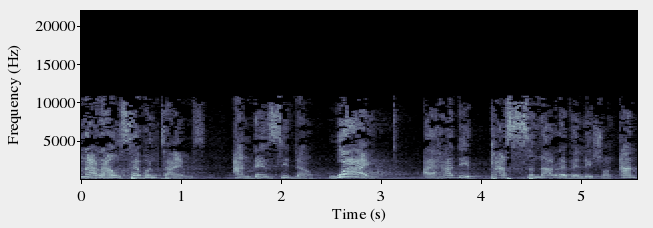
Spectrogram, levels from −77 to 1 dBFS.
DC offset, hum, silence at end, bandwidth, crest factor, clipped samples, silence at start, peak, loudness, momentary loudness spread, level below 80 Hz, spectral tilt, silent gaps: under 0.1%; none; 0 s; 11.5 kHz; 20 dB; under 0.1%; 0 s; -4 dBFS; -24 LUFS; 12 LU; -50 dBFS; -3 dB/octave; none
